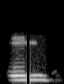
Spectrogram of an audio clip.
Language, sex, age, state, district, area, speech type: Nepali, female, 60+, West Bengal, Kalimpong, rural, conversation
